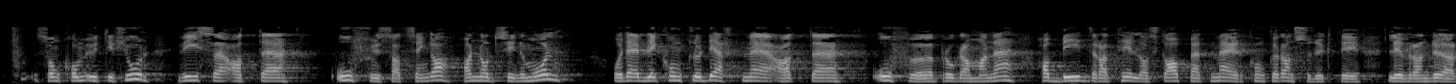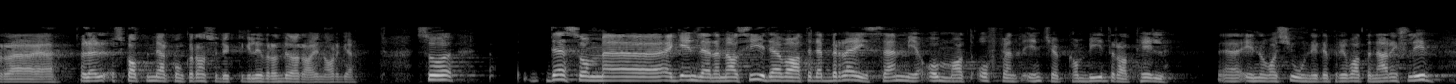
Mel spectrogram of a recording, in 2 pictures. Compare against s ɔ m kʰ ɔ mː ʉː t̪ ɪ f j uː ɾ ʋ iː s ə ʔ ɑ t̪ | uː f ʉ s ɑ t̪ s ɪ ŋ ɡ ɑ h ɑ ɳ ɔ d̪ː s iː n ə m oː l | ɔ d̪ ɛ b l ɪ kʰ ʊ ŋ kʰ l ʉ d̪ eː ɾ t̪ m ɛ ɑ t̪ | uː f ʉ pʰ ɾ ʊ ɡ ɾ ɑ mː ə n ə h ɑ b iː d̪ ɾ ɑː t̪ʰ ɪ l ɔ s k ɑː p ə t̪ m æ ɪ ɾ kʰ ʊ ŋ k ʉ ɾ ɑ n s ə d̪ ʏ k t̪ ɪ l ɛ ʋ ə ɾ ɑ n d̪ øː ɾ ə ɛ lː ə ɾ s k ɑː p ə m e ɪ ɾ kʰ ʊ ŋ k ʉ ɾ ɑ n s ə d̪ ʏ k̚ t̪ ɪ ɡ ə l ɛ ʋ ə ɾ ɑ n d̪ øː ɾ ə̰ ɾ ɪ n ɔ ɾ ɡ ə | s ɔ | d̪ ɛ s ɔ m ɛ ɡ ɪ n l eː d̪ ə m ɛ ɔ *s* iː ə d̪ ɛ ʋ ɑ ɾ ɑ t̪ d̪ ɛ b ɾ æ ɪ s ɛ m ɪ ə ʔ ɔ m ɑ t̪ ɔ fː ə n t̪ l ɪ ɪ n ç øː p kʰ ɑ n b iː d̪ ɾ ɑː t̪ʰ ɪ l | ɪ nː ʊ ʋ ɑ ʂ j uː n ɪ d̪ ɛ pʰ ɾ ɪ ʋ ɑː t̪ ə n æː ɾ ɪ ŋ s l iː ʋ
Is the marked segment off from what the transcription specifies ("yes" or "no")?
no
